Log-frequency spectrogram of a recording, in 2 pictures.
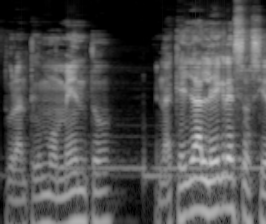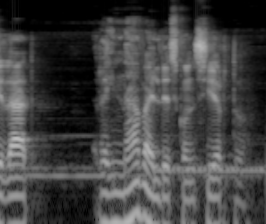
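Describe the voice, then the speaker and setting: Low-voiced Latin American man narrating horror over music. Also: a little slow, a little mellow. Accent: Latin American Spanish. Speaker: audiobook narrator. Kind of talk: dramatized horror audiobook narration.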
